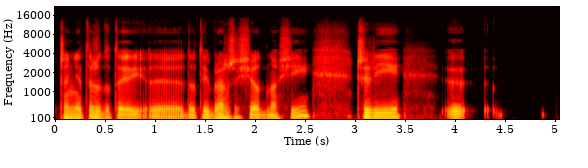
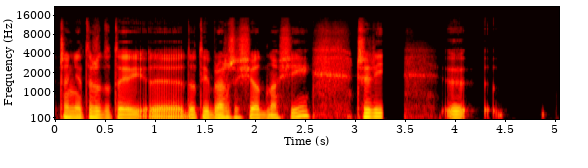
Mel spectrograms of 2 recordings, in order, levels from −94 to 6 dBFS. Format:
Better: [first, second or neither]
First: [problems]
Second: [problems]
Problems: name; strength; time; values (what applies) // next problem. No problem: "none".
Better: first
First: none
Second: audio cutting out; at 3.5 s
